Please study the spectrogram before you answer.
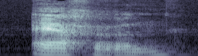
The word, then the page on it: irritate: American English; [ˈɪr.ə.ˌteɪt]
